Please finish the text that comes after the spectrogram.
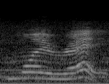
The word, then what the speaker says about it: moiré: Pronounced moiré.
